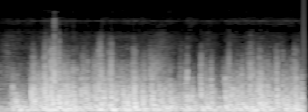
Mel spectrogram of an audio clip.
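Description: Wind buffeting the microphone: a loud, rough, gusting rumble that swells just after the start.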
